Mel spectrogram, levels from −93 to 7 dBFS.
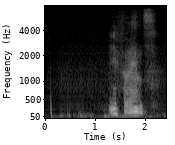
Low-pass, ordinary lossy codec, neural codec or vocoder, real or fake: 7.2 kHz; none; autoencoder, 48 kHz, 32 numbers a frame, DAC-VAE, trained on Japanese speech; fake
